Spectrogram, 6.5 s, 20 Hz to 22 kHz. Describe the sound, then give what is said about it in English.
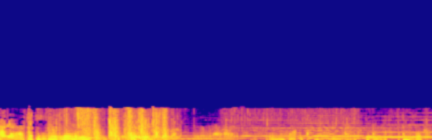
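A male dog gives a few sharp barks, then shifts into drawn-out, high whimpering whines, with a busy, noisy background throughout. “And the last item is one $1,200 dog. Is that him?”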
